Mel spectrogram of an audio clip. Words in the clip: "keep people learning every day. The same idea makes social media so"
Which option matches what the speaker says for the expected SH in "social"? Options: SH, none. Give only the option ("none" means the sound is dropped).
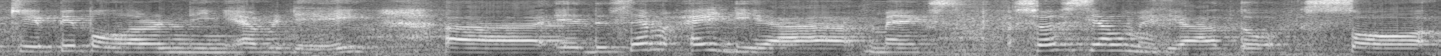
none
